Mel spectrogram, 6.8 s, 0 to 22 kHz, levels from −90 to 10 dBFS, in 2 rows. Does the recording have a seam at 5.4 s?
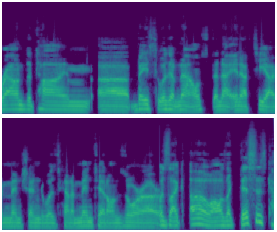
yes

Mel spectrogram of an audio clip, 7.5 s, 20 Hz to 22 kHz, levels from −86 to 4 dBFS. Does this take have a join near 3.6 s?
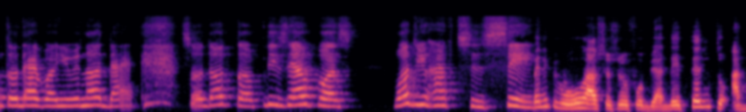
no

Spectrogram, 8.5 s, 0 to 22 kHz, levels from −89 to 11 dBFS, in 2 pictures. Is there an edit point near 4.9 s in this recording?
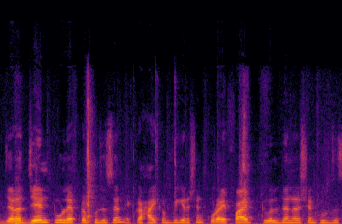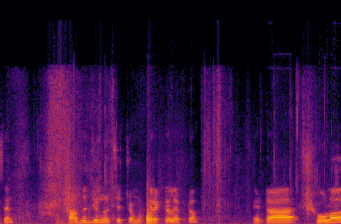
no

